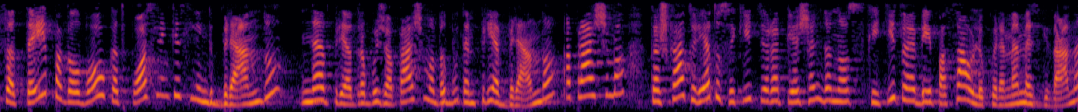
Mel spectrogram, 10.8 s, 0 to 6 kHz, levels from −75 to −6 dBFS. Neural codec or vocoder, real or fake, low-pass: none; real; 5.4 kHz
